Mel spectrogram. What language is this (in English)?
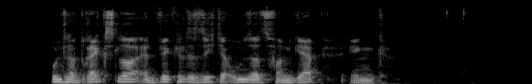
German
